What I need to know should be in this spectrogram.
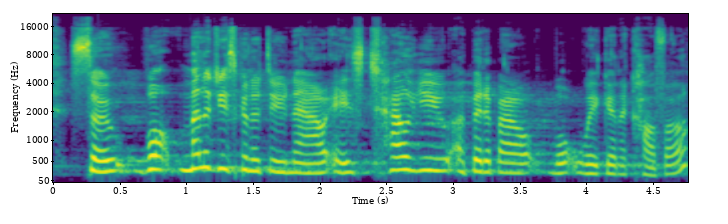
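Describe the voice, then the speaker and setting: Here a woman speaks at a high pitch. Background noise is noticeable. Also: ordinary pitch variation, moderate pace. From England. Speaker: business founder. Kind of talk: conference presentation. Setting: stage with audience.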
